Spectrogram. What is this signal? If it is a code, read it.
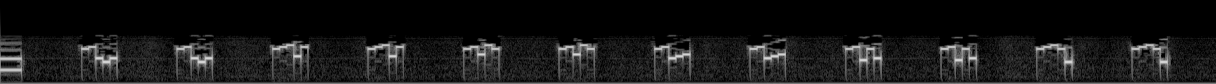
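Five-tone selective call (ZVEI), heard as quick runs of five tones, tones of about 70 ms. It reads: 89313 89313 89049 89049 89508 89508 89345 89345 89283 89283 89081 89081
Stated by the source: ZVEI five-tone call 89305 received on SDR, Feuerwehr Orlamünde.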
